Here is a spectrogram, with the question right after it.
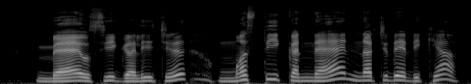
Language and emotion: Dogri, happy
